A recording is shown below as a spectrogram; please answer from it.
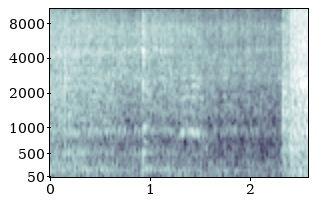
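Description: Garlic and ginger paste fries in a pan for a chicken curry, giving a continuous soft sizzle with a few stirring scrapes and a sudden louder burst of sizzling near the end.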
